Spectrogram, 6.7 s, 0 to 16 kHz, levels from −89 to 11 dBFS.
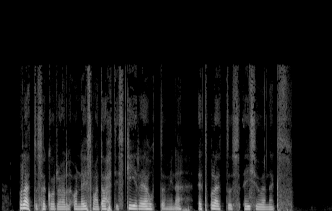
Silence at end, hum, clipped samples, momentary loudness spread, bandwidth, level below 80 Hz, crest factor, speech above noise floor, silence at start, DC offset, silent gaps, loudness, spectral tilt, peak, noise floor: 0.9 s; none; under 0.1%; 14 LU; 11.5 kHz; -46 dBFS; 20 dB; 60 dB; 0.4 s; under 0.1%; none; -22 LUFS; -7.5 dB/octave; -2 dBFS; -82 dBFS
